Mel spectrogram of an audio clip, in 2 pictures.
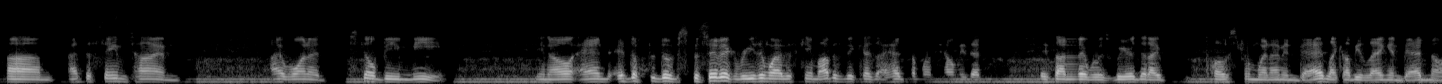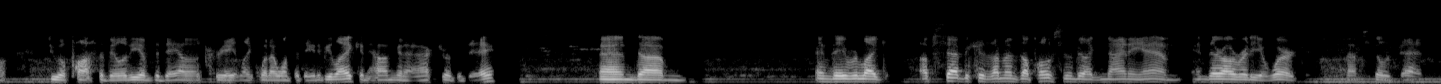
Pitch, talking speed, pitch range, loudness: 120 Hz, 220 wpm, 115-125 Hz, -26 LUFS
